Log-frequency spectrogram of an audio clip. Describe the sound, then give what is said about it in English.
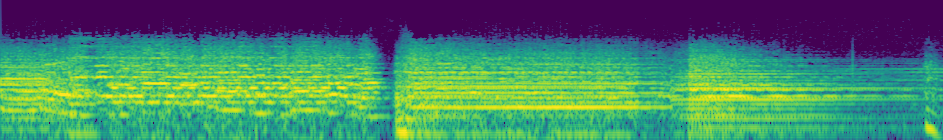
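A harsh electric doorbell buzzer at Johnson's home drones loudly in long, steady presses, broken by two brief gaps before trailing off, with no voices over it. “That's your doorbell, Johnson. Oh, yes. The doorbell.”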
